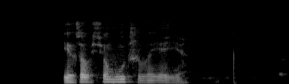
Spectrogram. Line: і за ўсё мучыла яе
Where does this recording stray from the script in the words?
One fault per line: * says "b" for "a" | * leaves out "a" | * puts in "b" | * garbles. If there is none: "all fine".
all fine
